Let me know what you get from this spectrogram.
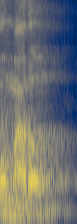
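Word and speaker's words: عمر: Kalau ada huruf alif belakangnya, membacanya Umar.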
